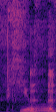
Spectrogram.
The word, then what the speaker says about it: Pugh: Weil Pugh, das wäre ja eigentlich P-H-E-W, aber naja, scheinbar ist das die richtige Aussprache scheint auch ein sehr charismatischer ähm, Spieleentwickler zu sein, von dem ja nachher dass Dr. Langesco oder Dr. Langeskov.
